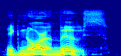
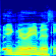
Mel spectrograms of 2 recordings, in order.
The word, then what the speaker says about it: ignoramus: Like, my cousin pronounced, she was reading, she's like, ignore a moose. – Okay, ignore a moose. – And then, it's, you know, ignoramus.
